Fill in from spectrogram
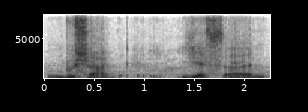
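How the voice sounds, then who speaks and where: A man's voice: medium pitch, drawn-out words, creaky, slightly rough, heavily acted, poor audio. A man playing a nervous, shifty informant in a video game, anxious, hesitant and eager to placate. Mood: nervous, defensive. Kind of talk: video game cutscene voice acting.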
